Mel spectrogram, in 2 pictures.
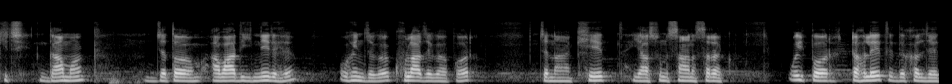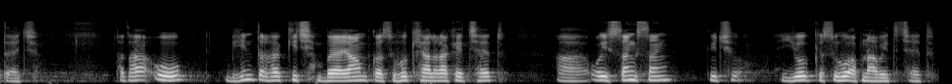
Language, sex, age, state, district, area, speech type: Maithili, male, 30-45, Bihar, Madhubani, rural, spontaneous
